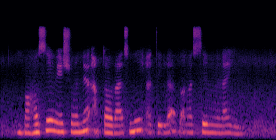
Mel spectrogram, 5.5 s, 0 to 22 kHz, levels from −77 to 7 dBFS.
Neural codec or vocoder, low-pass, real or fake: codec, 24 kHz, 0.9 kbps, WavTokenizer, large speech release; 9.9 kHz; fake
